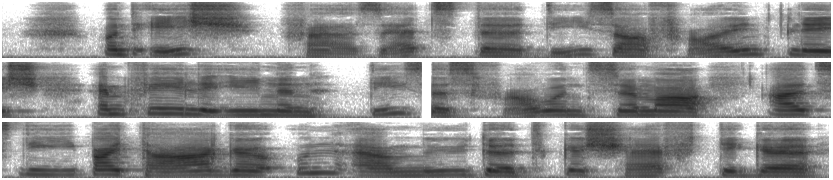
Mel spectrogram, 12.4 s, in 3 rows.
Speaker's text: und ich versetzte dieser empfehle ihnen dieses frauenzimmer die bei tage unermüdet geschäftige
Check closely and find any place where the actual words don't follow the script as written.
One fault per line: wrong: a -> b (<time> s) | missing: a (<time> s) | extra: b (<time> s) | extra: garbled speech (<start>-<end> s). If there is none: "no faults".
extra: freundlich (3.2 s)
extra: als (8.0 s)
